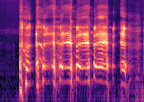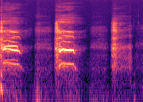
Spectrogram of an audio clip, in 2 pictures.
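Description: Rapid run of harsh coughs followed by gasping, strained breaths, a paroxysmal coughing fit.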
